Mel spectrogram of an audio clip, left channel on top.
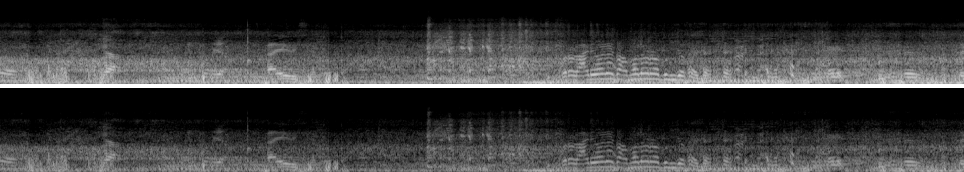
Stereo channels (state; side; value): quieter; right; 9.9 dB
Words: या काय विषय नाही. बरं गाडीवाला थांबवलं ना तुमच्यासाठी. ते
